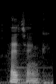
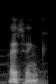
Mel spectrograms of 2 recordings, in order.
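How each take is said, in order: First: The stress falls on the word I. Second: The same.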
